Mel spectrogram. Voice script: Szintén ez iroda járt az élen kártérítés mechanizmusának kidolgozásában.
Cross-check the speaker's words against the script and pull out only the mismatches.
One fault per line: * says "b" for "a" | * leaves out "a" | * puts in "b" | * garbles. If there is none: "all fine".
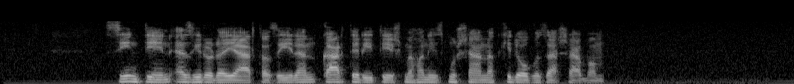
all fine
